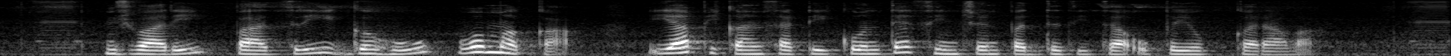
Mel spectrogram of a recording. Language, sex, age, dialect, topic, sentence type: Marathi, female, 25-30, Northern Konkan, agriculture, question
